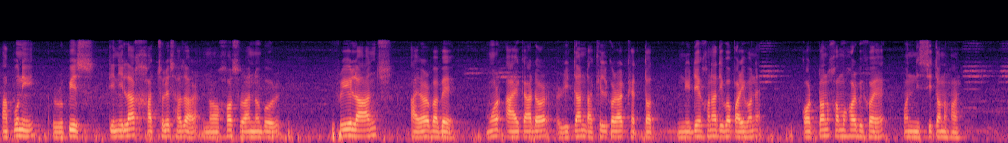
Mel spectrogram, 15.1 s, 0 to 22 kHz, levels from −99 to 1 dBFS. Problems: background sounds at intervals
